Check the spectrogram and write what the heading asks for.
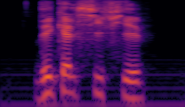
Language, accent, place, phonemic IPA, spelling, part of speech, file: French, France, Lyon, /de.kal.si.fje/, décalcifier, verb, LL-Q150 (fra)-décalcifier.wav
- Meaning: to decalcify, to remove the calcium from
